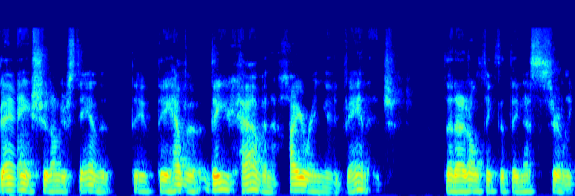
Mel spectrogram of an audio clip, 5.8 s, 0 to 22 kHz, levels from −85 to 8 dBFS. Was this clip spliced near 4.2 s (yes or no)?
no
